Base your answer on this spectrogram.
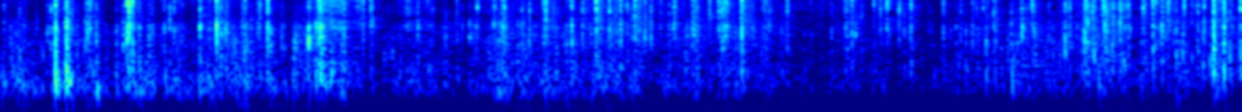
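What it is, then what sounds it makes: Plastic bag being crinkled. A thin, apparently empty, medium-sized clear printed plastic packaging bag is held in both hands and crinkled and squeezed with fingertips and long nails. The result is a continuous, quiet, bright crinkling with rapid crackles and occasional sharper pops, and almost no low end.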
